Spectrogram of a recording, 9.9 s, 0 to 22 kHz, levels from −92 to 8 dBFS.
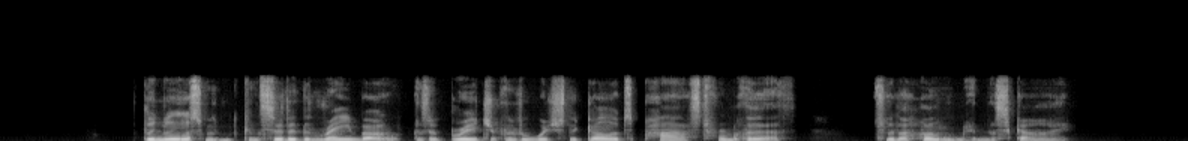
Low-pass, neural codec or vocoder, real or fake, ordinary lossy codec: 9.9 kHz; autoencoder, 22.05 kHz, a latent of 192 numbers a frame, VITS, trained on one speaker; fake; none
